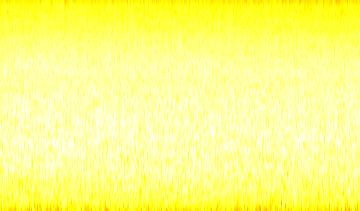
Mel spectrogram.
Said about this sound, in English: All I will do, I put my hands together. I clap. When his ears feel my clapping, he'll say, it's enough. Let me go.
